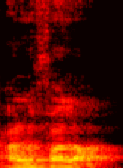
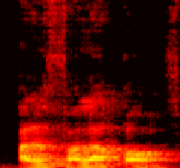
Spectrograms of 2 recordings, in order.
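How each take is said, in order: First: The final q stops flat without any bounce. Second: The final q is released with an echoing bounce. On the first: The speaker calls it wrong. "Tapi ada yang membaca al-falaq. Itu tidak boleh ya" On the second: The speaker calls it right. "Harusnya al-falaqo seperti itu ya"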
